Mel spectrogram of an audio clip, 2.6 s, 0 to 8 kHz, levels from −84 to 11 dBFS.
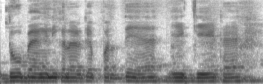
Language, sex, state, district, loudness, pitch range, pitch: Hindi, male, Uttar Pradesh, Shamli, -14 LUFS, 120-130 Hz, 125 Hz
